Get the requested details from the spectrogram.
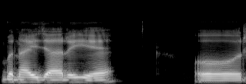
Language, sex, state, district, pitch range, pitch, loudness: Hindi, male, Bihar, Jahanabad, 100-110 Hz, 105 Hz, -15 LUFS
